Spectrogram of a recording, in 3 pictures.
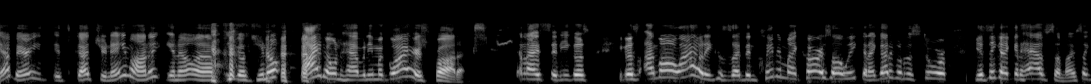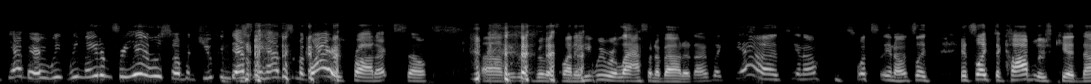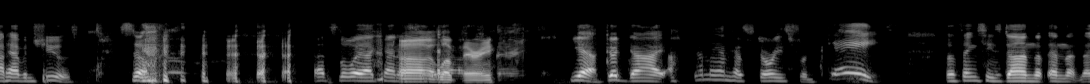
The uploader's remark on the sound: connect via phone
